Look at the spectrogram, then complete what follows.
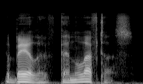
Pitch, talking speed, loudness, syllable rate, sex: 95 Hz, 210 wpm, -20 LUFS, 5.0 syllables/s, male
